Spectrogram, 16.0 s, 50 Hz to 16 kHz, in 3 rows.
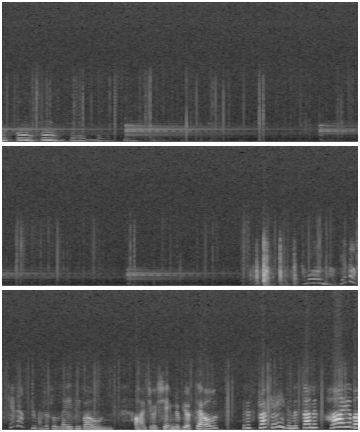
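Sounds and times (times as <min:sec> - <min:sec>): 
speech: 0:00.0 - 0:02.4, 0:11.0 - 0:16.0
door opening: 0:09.0 - 0:10.4.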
